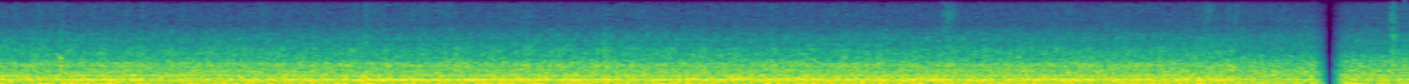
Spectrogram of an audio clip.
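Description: Steady drone of idling emergency-vehicle engines with a faint constant hum, cutting out for an instant near the end.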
